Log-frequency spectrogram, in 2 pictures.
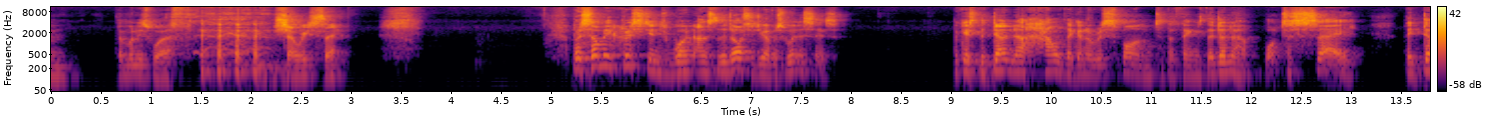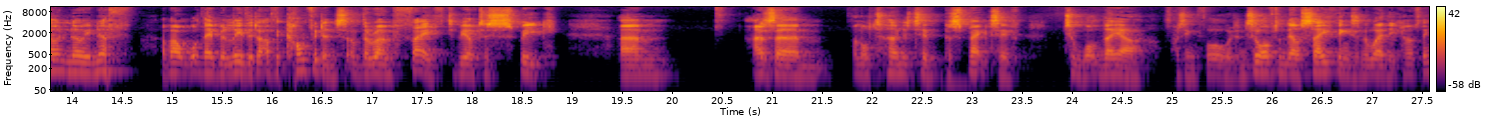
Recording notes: Preached at Kirkby Stephen Evangelical Church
